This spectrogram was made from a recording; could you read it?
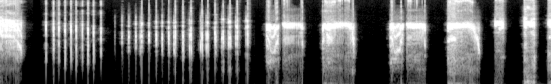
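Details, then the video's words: Swiftlet chick lure call: quick clicking ticks at first, then longer high rasping buzzes separated by brief silences. "suara pikat anak burung walet super"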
